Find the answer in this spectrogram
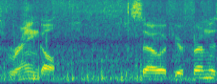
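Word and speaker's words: Wrangell: I've been told you don't call it Rangal. My friends and the restless said that's what yepies in San Francisco would call it. But up here in the north, we pronounce everything real simply. It's Wrangle.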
